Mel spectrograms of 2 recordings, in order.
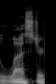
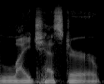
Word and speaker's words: Leicester: in england that's also it's leicester city and it's spelled the same way and i thought it was lychester because english people pronounce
